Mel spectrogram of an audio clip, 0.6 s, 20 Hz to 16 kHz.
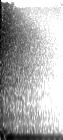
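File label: DR550 Tom Mid, Boss DR-550 Drum Machines; 300 Drum Machines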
